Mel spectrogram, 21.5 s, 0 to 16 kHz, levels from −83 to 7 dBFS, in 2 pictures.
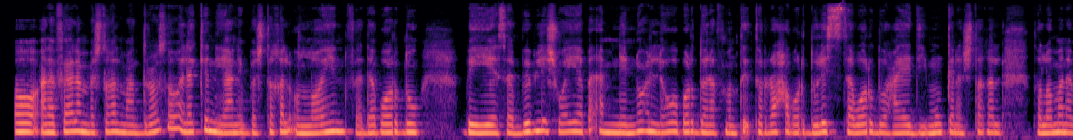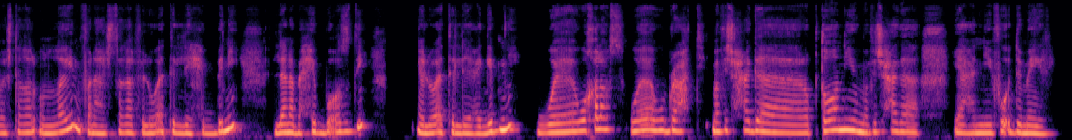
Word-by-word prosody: آه، 230 0 +4
أنا 215 0 +3
فعلًا 235 +2 +2
باشتغل 230 +2 -1
مع 210 -1 0
الدراسة، 225 +10 -2
ولكن 245 -2 +2
يعني 210 -1 +1
باشتغل 215 +3 -3
أونلاين، 210 +3 +2
فده 205 -4 -4
برضو 220 +1 0 0.4
بيسبب 205 -1 +1
لي 250 0 +2
شوية 235 0 -1
بقى 230 - -5
من 215 -1 +3
النوع 210 +4 +1
اللي 225 -3 +2
هو 235 +2 0
برضو 230 -1 -1
أنا 205 -1 -1
في 205 +2 -7
منطقة 195 -1 -4
الراحة 220 +1 -2
برضو، 210 -1 -3
لسه 225 0 0
برضو 210 0 -1
عادي، 200 -1 -2
ممكن 215 +2 -1
أشتغل 210 +2 -5 0.3
طالما 205 +1 +1
أنا 215 -1 +1
بشتغل 215 +3 -3
أونلاين، 230 - +1
فأنا 205 -6 -1
هاشتغل 205 +3 -4
في 205 - -18
الوقت 220 +3 -2
اللي 195 -3 0
يحبني 195 - +2 0.3
اللي 205 +1 +2
أنا 215 - +4
باحبه 200 +2 -1
قصدي، 235 +12 -2 0.5
الوقت 210 +1 0
اللي 195 -2 +2
يعجبني، 230 - +4
و 220 +2 +2
وخلاص، 295 +3 -1
و 265 +3 +2
وبراحتي، 265 +7 -1
ما 240 - +4
فيش 255 +1 -3
حاجة 255 -1 -1 0.4
رابطاني، 270 +7 +4
وما 230 -4 +4
فيش 225 +2 -4
حاجة 230 -3 -2 0.3
يعني 205 -1 +1
فوق 215 +3 -3
دماغي، 195 -4 0
220 Hz, 175 wpm, -18 LUFS, 205-235 Hz, 0.5 s, آه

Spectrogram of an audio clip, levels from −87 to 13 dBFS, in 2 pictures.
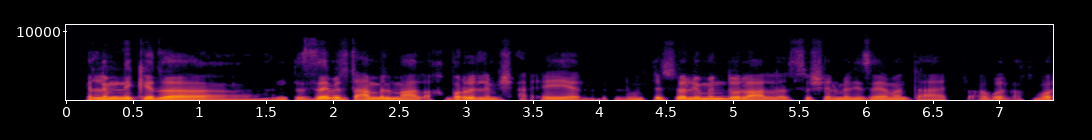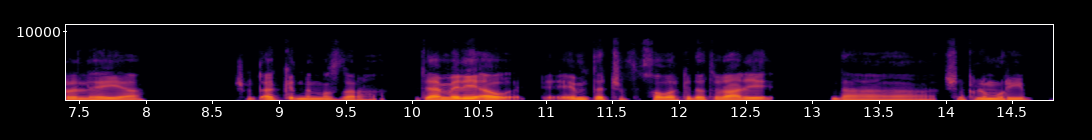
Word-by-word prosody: كلّمني 150 +6 +5
كده، 145 -2 +4 0.8
أنت 120 -1 -8
إزاي 150 +11 +5
بتتعامل 155 -5 +3
مع 115 -2 +1
الأخبار 135 +5 0
اللي 115 -4 0
مش 105 +1 -8
حقيقية، 120 -2 -3 0.3
المنتشرة 175 0 -1
اليومين 130 -1 +3
دول 130 0 +3
على 115 -2 0
السوشيال 120 +2 -7
ميديا 115 -1 -3
زيّ 115 +2 -2
ما 115 - -3
أنت 105 -1 -8
عارف، - - -8 0.2
أو 115 -1 -5
الأخبار 125 +2 -3
اللي 115 -1 -2
هي 120 -2 -1 0.7
مش - - -18
متأكد 135 -1 -2
من 120 -1 -1
مصدرها، 110 +1 -5 0.3
بتعمل 170 -1 +4
إيه 160 -4 +6
أو 130 -1 +4 0.3
إ - - -5
إمتى 165 -1 +1
تشوف 150 +1 -14
الخبر 155 -1 0
كده 150 -1 -1
تقول 135 - -4
عليه 125 0 +1 0.5
ده 130 -2 -5 0.7
شكله 125 -1 -6
مريب؟ 115 -2 -2
125 Hz, 165 wpm, -22 LUFS, 115-145 Hz, 0.8 s, إيه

